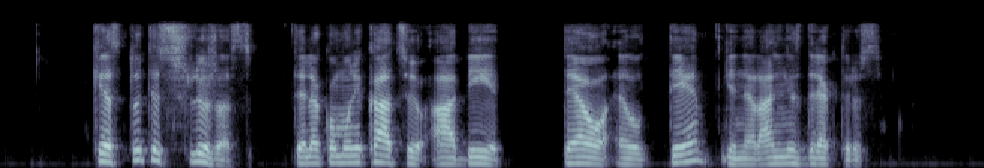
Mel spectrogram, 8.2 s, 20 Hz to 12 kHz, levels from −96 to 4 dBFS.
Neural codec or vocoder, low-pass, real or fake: codec, 16 kHz, 4.8 kbps, FACodec; 7.2 kHz; fake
